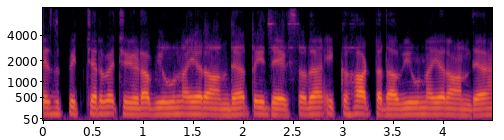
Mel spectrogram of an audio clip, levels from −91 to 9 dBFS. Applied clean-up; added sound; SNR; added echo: neural diffusion model UNIVERSE++.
